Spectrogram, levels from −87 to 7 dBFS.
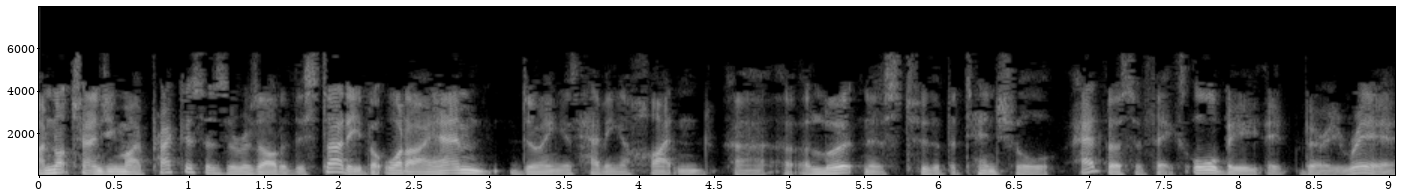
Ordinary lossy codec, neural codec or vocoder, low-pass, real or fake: MP3, 24 kbps; none; 7.2 kHz; real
